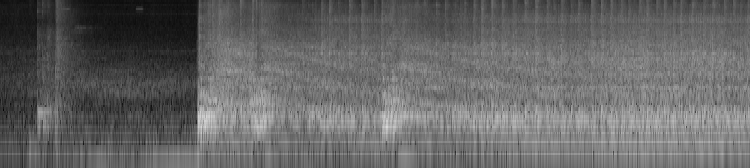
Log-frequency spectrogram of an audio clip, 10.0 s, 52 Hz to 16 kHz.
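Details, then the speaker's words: 1993 Honda CR125 two-stroke dirt bike on first start after engine rebuild fixing a misplaced shift fork, carburetor untouched: quiet, then fires and settles into a steady, even, crisp idle with no misses; healthy. "all right she's idling sounds pretty good"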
